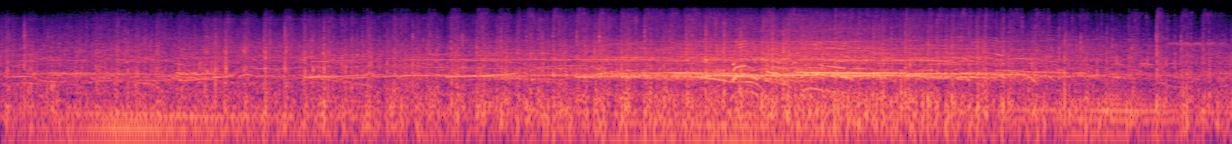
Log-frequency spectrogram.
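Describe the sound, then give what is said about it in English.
A dense roar of a roadside crowd cheering wildly at a bike race, steady throughout and swelling louder in the middle before easing slightly, with scattered clapping and indistinct voices mixed into the din. “The crowd's going wild here.”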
